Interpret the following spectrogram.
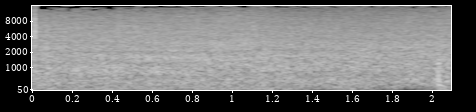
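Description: Muddy floodwater in a desert wadi rushing steadily over rock shelves, a continuous even noise.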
